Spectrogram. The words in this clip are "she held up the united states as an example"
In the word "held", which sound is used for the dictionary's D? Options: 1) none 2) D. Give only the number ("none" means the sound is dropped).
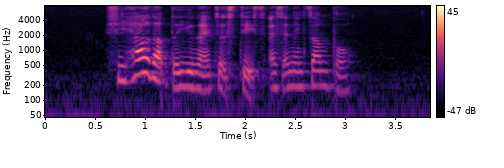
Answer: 2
